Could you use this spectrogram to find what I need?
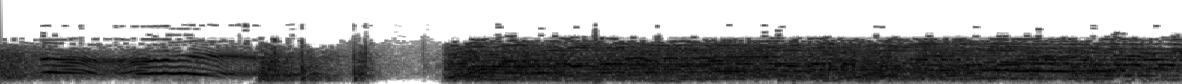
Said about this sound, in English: Oh, heard a shot in there.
